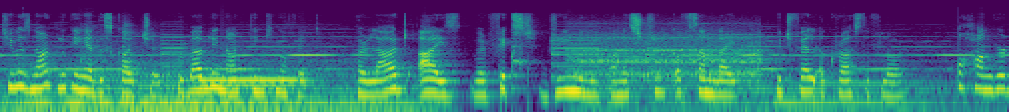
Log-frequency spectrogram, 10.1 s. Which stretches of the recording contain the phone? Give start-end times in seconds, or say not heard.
1.9-3.0, 5.6-7.6.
